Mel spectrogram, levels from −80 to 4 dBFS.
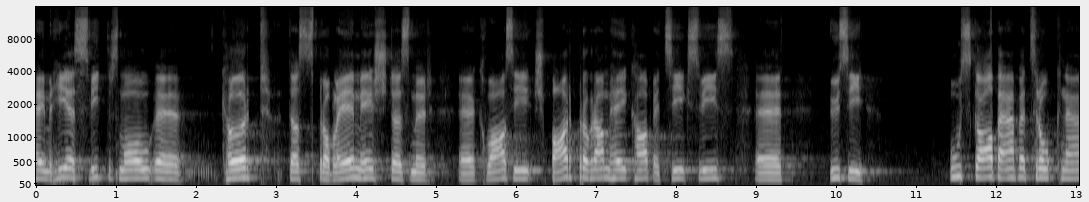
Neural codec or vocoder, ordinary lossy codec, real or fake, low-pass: none; Opus, 24 kbps; real; 14.4 kHz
